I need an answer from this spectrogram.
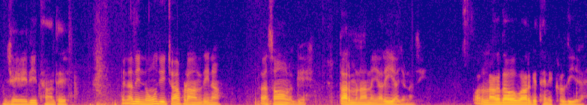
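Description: A man's voice: medium pitch, steady tone, normal speed, gravelly, long pauses, mellow, close to an everyday voice. A man with a Punjabi accent playing a scheming young farmhand who talks politely to the family and mutters lustful plans to himself. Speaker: hired farm worker.

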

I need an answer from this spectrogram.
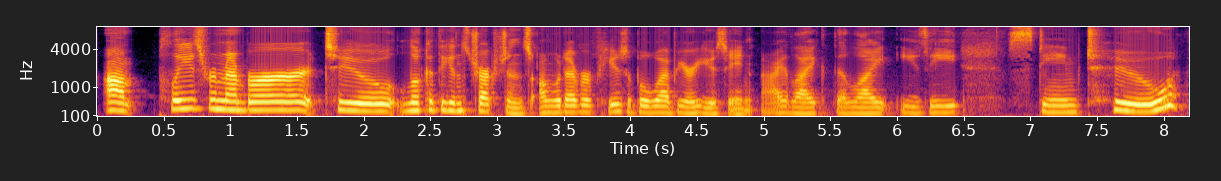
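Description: Speaking at a fairly low pitch and an unhurried pace, an American woman leads a casual walkthrough of a quilting block. She's friendly, chatty, and enthusiastic, explaining each step and pointing things out as she teaches.

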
